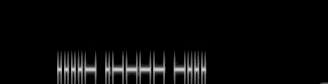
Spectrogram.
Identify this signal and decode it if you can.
Morse code, heard as a keyed tone, about 36 wpm, 700 Hz. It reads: 41B
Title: Three Challenging Letter-Number Combinations 35wpm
